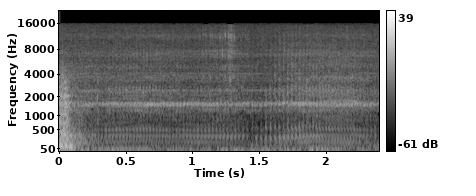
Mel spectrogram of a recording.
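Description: Yamaha trail bike engine heard from the rider's helmet camera, its revs rising and falling as it is ridden along a dirt track.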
